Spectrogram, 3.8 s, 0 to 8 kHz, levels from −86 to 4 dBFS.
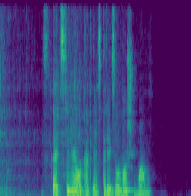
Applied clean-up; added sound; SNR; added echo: neural mask model RNNoise.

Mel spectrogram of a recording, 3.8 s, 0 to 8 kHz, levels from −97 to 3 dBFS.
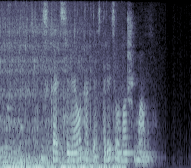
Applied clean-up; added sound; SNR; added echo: none; Sink (filling or washing); -1 dB; none.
